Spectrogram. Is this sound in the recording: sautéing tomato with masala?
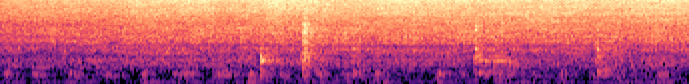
yes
